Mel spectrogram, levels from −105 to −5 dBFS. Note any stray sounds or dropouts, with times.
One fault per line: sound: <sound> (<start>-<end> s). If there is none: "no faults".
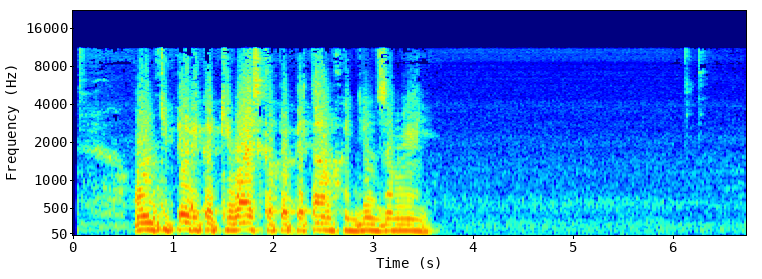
no faults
